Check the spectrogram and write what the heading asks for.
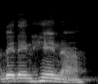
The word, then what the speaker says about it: berenjena: Berenjena. Yes. Berenjena. So the Jews called them berenjena because they kept the old accent before it changed to ch.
